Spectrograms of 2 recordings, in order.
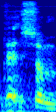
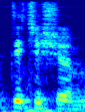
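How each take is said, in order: First: The name is said short, with two syllables. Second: The name is said in full, with three syllables. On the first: This is how locals say it. "as we would pronounce it down here" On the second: This follows the written spelling. "as it's spelt"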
